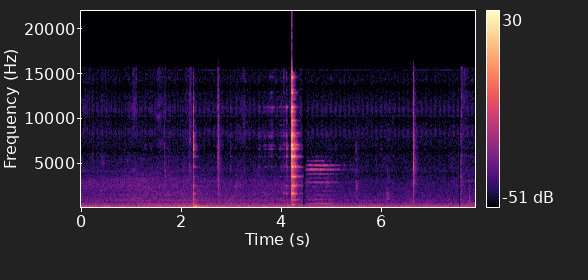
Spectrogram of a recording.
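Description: Metal spoons clinking in a ceramic mixing bowl while scooping thick cookie dough: a few scattered clinks, the loudest about four seconds in with a brief ring.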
